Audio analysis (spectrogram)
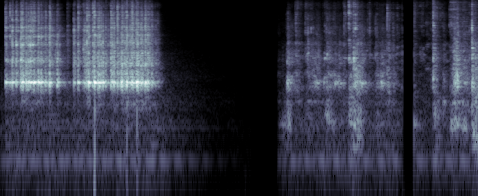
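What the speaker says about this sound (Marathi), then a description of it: "आता आपण बदाम भाजून घेऊया." Almonds rattle and scrape in a metal kadhai while being roasted for laddus, with dense clattering bursts, a pause of near silence, then sparser, lighter stirring clinks, close up.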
